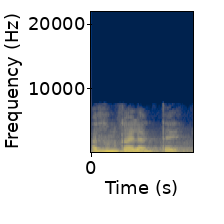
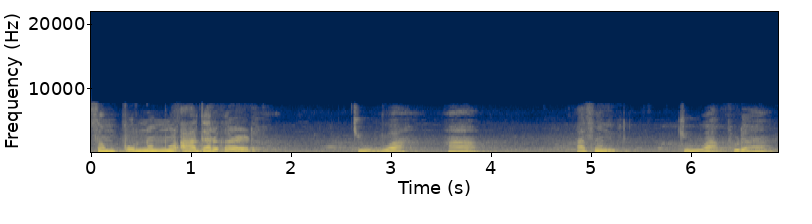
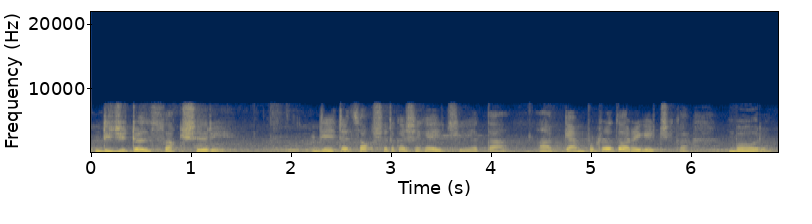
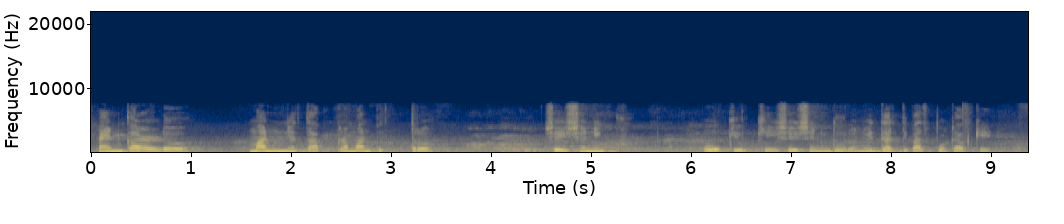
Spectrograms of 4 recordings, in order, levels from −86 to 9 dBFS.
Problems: none marked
